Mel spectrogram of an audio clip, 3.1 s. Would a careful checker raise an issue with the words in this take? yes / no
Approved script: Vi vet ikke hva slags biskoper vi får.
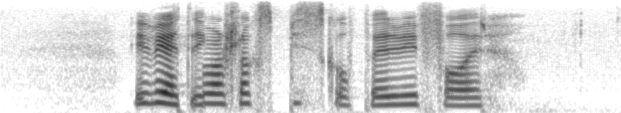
yes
